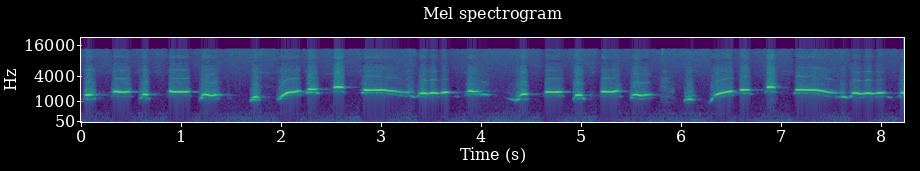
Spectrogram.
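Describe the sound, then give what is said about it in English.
A person whistles a steady melody using the double-tone technique, two tones sounding at once, clear, broken by short percussive mouth clicks and breaths in a quick rhythm, with no talking. “And double tones.”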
